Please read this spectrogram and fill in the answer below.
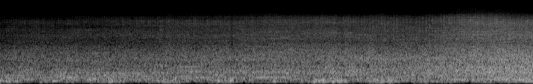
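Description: A vehicle passing, its rushing noise swelling louder toward the end over the general hum of street noise.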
